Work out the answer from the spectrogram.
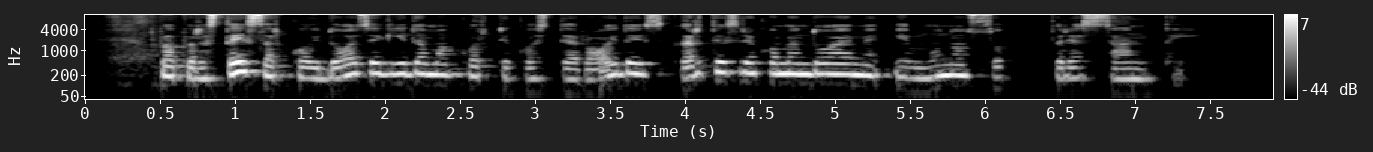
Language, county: Lithuanian, Vilnius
